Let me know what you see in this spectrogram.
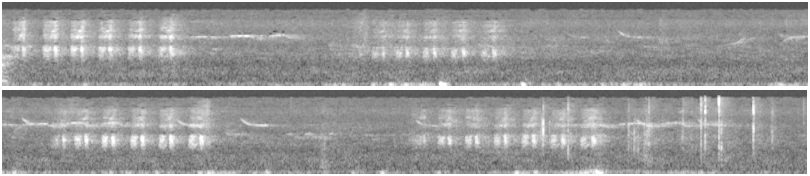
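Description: Faint birdsong: short, fast trills repeated about every three seconds, with thin whistled notes in between.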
